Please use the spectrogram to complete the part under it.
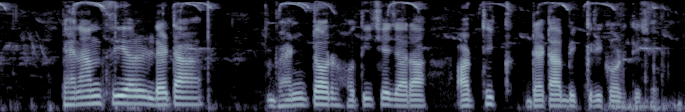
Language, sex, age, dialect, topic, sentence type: Bengali, male, 18-24, Western, banking, statement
